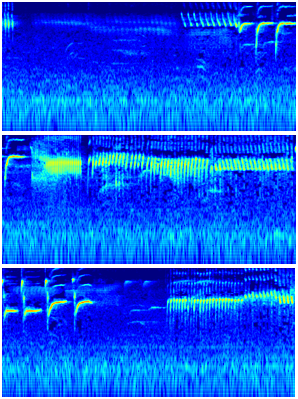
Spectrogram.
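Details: Canary singing, played to train canaries to sing correctly, opening quietly and then breaking into rapid ringing trills, curved whistled notes and buzzy rolls, with short pauses between phrases.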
